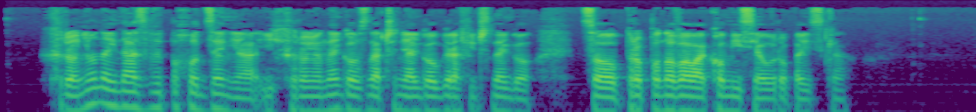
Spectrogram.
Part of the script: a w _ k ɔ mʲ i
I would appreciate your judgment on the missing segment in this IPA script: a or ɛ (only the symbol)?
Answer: a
